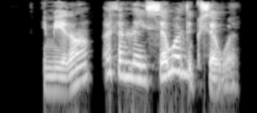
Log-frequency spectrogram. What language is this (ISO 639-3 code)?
kab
